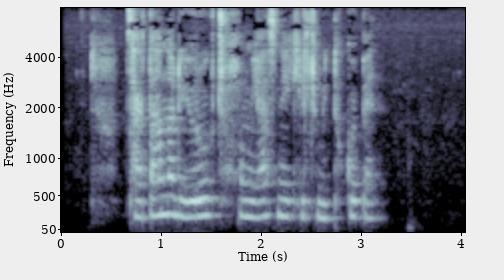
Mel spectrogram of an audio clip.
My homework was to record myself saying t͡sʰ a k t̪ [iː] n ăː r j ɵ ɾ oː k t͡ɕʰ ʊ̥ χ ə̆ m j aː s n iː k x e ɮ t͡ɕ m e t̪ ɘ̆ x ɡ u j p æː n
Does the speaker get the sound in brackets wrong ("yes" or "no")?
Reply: yes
